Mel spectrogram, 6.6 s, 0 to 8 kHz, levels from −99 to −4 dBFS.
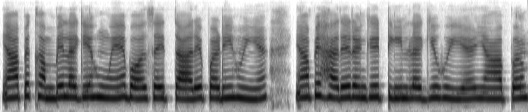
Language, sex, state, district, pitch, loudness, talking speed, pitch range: Hindi, female, Chhattisgarh, Jashpur, 275 Hz, -15 LUFS, 210 wpm, 265-285 Hz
